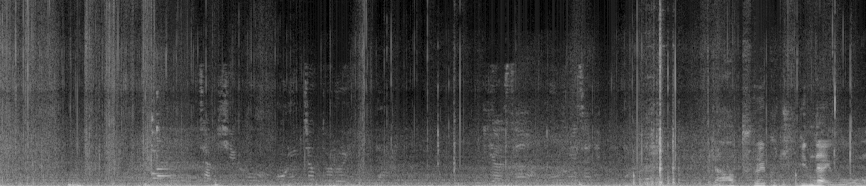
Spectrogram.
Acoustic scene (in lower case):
car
